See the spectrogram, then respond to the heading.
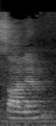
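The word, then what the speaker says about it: solemn: जैसे autumn, कॉलम, कॉन्डेम, ये हो गया सॉलम, ये सारी चीजें के एंडिंग में यहाँ पर देखिए MN आया हुआ है, वहां पर उसे N को साइलेंट करना है।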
